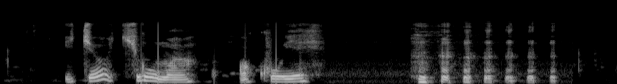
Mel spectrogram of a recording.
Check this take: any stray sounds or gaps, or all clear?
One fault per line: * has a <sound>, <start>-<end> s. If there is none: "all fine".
* has a laugh, 4.1-5.6 s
